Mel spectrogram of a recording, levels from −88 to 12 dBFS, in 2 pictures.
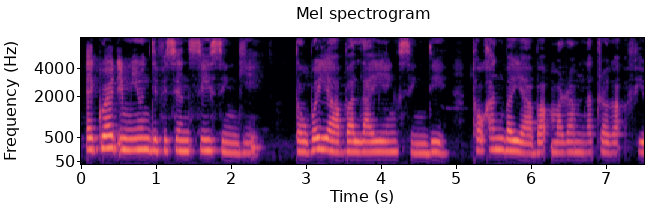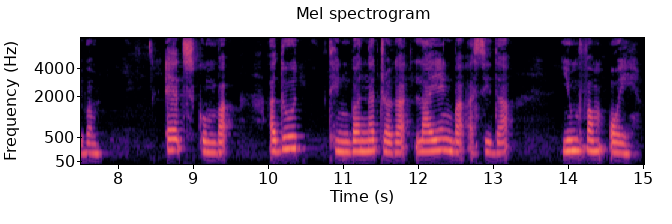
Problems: none marked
